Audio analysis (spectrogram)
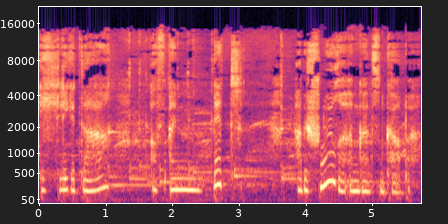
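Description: An actress playing a dreamy, devoted woman time traveller in an intimate radio drama, hushed and breathy. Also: medium pitch, lightly acted.

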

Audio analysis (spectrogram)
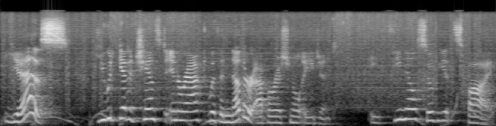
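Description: A woman's voice: high voice, expressive, normal speed, crowd noise. A woman playing an earnest government special agent in an audio drama, formal, businesslike and persuasive. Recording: echoey room, faint noise.

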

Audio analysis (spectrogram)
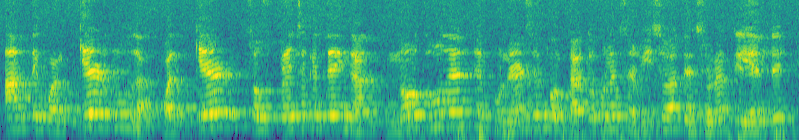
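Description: A man's voice: high voice, unhurried, few pauses. A Paraguayan man in his thirties, a police spokesman, gives a formal, wordy press statement with safety advice in a Paraguayan accent. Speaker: police deputy commissioner, spokesman. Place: indoor conference room. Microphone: handheld microphone held close to mouth. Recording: echoey room, long reverb, background noise.

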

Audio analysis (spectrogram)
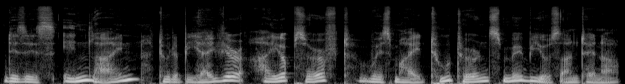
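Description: A man reading scripted technical narration as a tutorial presenter, in a measured, explanatory way. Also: mid-range voice, big pitch swings, gravelly, mellow, breathy edge, no room sound, studio quality. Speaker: presenter of an electronics tutorial channel.

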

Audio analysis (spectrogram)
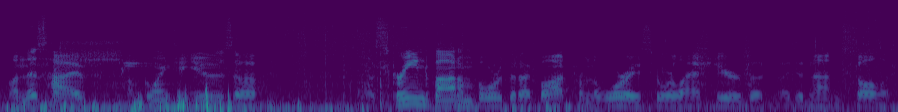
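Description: A man in his thirties explaining step by step as he works outdoors in spring woods, talking in a plain, methodical way with frequent pauses. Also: medium pitch, steady tone, noisy background. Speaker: beekeeper vlogger. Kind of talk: casual demonstration. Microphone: far camera on a tripod. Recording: distant outdoor mic with clear background ambience.

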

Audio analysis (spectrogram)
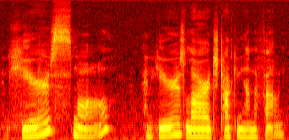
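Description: A woman with an American accent, hosting and reading a storybook to young children with deliberate, expressive enunciation. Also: low voice. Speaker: children's storybook reader and host.

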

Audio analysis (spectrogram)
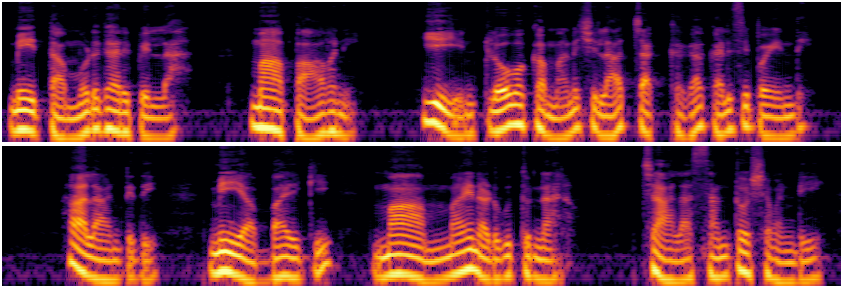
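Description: A man voicing a courteous middle-aged father in a narrated family story, polite and measured. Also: fairly low pitch, darkish tone, breathy edge, voice pushed down. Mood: polite, pleased.

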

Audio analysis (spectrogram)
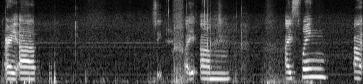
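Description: A woman's voice: a little high, rough recording. A woman playing a tabletop role-play, casually and hesitantly working out her moves aloud. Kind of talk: casual, improvised game talk. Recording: noticeable background noise.

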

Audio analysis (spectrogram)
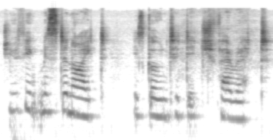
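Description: A woman in her forties reading a picture book aloud to young children, with dramatic pauses and hushed asides. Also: fairly high pitch. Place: small room at home, indoors. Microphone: camera or phone at about arm's length.

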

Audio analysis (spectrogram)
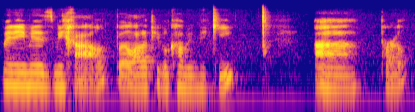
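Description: A woman in her twenties from Israel, a camp coach, calmly telling a story in an interview. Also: lowish voice, moderate pace, gravelly. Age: 20s. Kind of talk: reflective interview answers. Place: indoor room with posters.

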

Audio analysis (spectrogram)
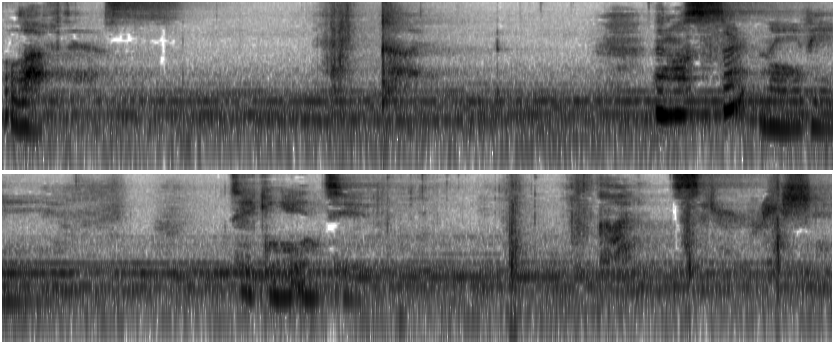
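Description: A woman voicing a flirtatious, doting female devil in a whispered ASMR roleplay, slow and deliberate, playfully commanding. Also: medium pitch, expressive, roomy sound, pitched below the performer's own voice. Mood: hypnotic, insistent. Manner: slow, deliberate whispering with lingering repeated phrases. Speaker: ASMR performer.

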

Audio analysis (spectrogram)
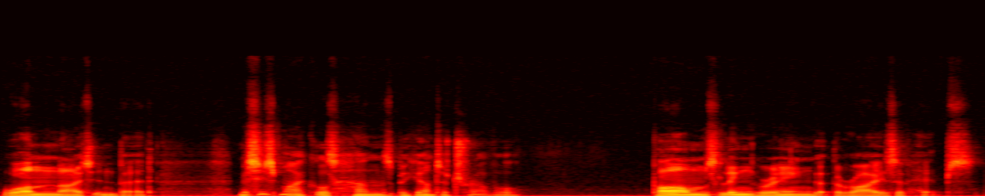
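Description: A man reading a literary supernatural tale aloud in a measured, expressive storytelling manner. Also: on the low side, gravelly. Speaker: story reader.

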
